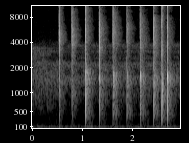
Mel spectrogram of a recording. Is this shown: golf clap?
yes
